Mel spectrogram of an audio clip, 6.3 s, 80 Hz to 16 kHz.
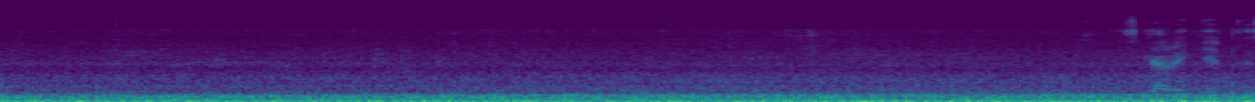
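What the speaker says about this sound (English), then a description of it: "Speed brakes are on, as you can hear them." Inside a Boeing 737 MAX 8 cabin on descent with the speed brakes deployed, a loud constant low rumble and rushing airflow fill the air, with a brief faint voice near the end.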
